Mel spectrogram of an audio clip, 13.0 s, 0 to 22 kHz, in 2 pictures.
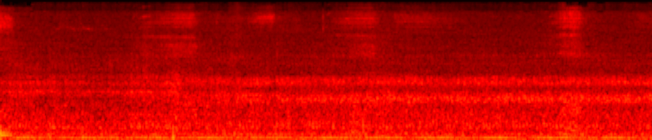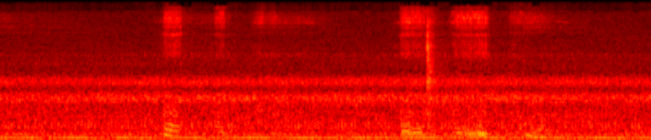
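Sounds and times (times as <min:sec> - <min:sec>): dog snoring: 0:00.0 - 0:00.2, 0:05.5 - 0:06.0, 0:08.1 - 0:09.4, 0:10.4 - 0:12.2
steady background hum: 0:00.0 - 0:13.0.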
